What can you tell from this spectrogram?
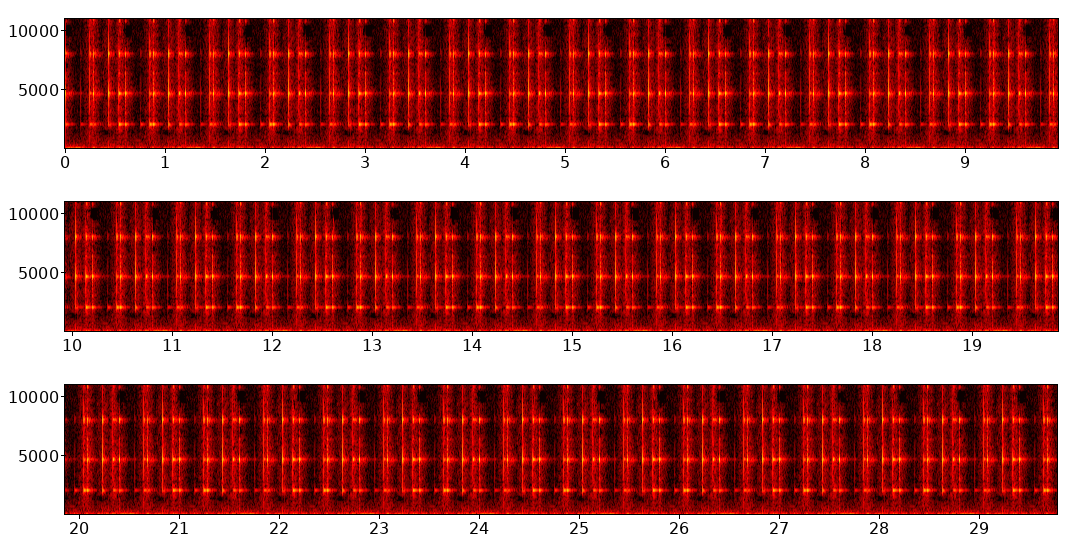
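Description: EMDR bilateral-stimulation audio: short, high, chime-like ticks repeating at a steady, even pace, meant to alternate between the left and right ears.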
